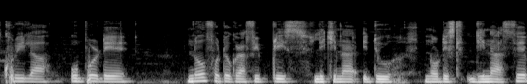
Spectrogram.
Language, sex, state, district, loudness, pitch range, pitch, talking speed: Nagamese, male, Nagaland, Kohima, -16 LUFS, 125-135 Hz, 130 Hz, 135 wpm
